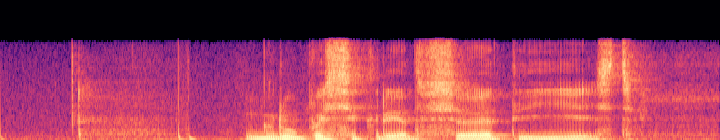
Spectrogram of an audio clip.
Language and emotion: Russian, neutral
